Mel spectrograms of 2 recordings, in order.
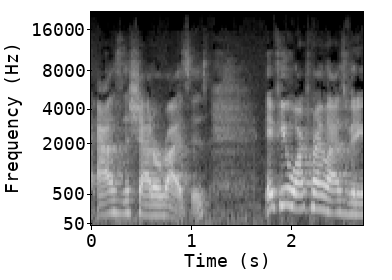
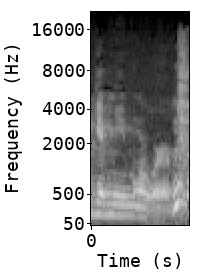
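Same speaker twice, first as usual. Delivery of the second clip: voicing the pet; 5 semitones lower than usual. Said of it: "He's like".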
